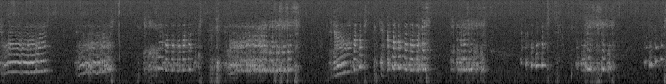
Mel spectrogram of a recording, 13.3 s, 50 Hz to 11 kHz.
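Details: A 3-year-old Boston Terrier cries in drawn-out, wavering whines, each a second or two long with short pauses between, because his 1-year-old Boston Terrier sister took his bone.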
